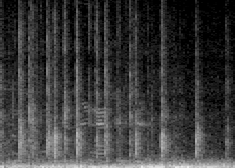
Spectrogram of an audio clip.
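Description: Audience clapping: many irregular, overlapping hand claps over a low rumble.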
